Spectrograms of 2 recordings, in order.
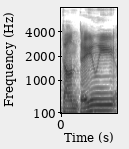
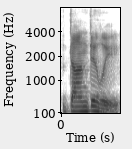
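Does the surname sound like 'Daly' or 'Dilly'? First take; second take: Daly; Dilly. First: The surname sounds like 'Daly'. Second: The surname sounds like 'Dilly'. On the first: The speaker calls it wrong. "It's not, in fact" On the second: The speaker calls it right. "I believe it's"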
